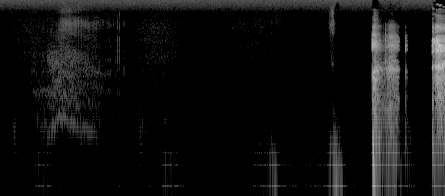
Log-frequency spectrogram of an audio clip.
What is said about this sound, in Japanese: ほら、ファスナー下ろしちゃうよ。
